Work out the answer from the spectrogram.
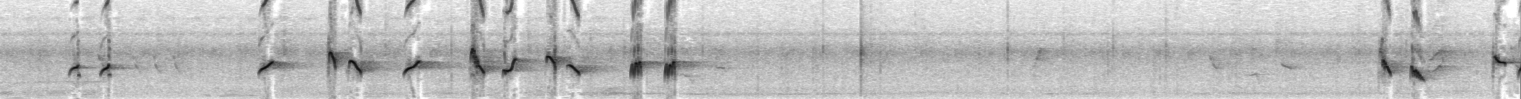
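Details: Song of a lesser green leafbird: bursts of sharp high whistled and slurred notes in quick succession, a long quiet gap, then a final short burst; steady hiss throughout.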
